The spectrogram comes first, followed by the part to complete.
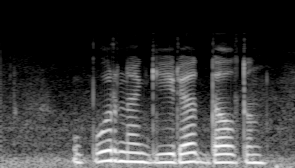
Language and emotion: Russian, neutral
